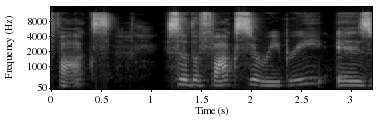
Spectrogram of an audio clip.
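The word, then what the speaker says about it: falx: form these structures so that word f a LX is pronounced Fox so the fox cerebri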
